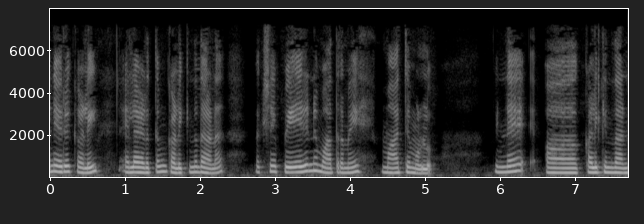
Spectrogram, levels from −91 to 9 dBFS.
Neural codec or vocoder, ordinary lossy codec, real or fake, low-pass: none; MP3, 48 kbps; real; 7.2 kHz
